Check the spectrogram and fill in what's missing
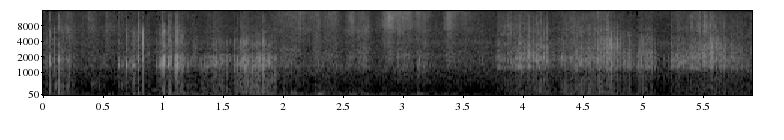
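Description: Fingertips tap and scratch the shell of a hollow plastic moon lamp, its base facing outward. Quick, light taps with a faint bright ring come first, then longer soft scratching and rustling across the plastic surface.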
